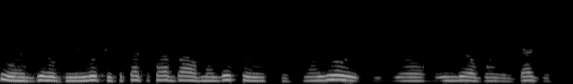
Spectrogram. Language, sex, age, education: Yoruba, female, 15-29, tertiary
